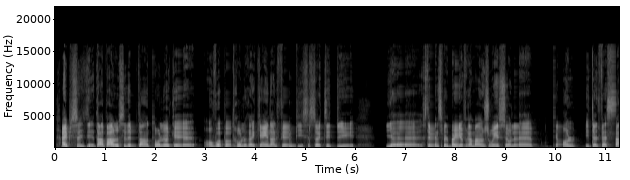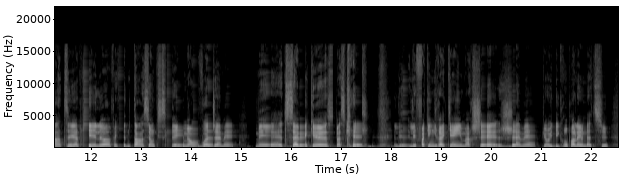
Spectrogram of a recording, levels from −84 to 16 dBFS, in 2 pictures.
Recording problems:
choppy; very; 13% of the speech affected

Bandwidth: 16 kHz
